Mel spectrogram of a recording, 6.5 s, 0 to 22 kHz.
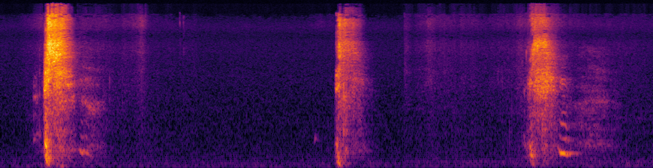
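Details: Female with nonstop breathy sneezing, 23 sneezes in all: three breathy sneezes in quick succession here, each a sharp hissing burst with a brief trailing exhale.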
